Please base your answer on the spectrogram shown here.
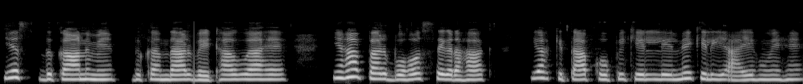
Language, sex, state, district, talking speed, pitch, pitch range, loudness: Hindi, female, Bihar, Supaul, 165 wpm, 230 Hz, 225-245 Hz, -18 LUFS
